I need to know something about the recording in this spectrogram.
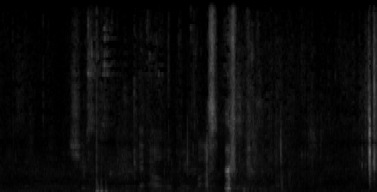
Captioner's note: speaking softly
